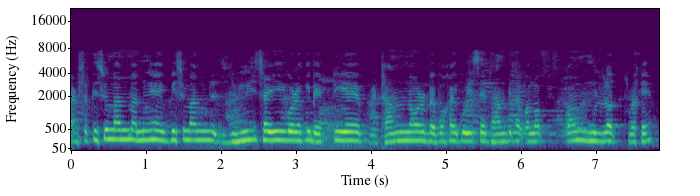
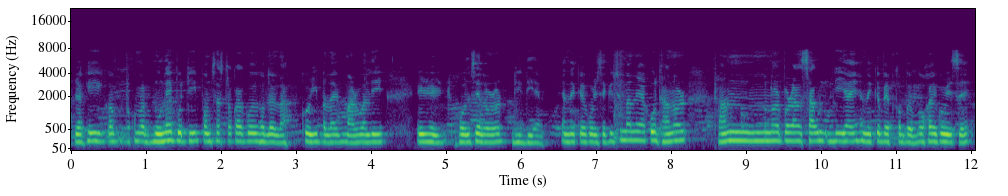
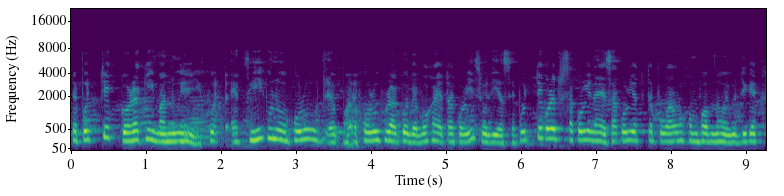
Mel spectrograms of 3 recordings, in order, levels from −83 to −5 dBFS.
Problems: background sounds at intervals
